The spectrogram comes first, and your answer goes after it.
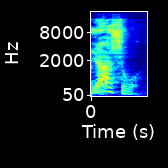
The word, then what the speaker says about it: Yahshua: I want to say it right, Yahshua, because that was the proper pronunciation of his name.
